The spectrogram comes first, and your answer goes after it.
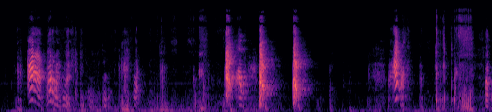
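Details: During play with his Keeshond brother Kumo, Sully the Boston Terrier produces funny grumbling, moaning vocalizations and sharp barks in irregular bursts, with rustling and a few quiet human voices between them.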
